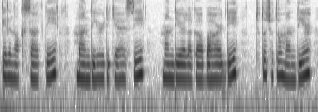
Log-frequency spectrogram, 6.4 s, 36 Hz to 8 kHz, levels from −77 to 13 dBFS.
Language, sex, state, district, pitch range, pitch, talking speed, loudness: Nagamese, female, Nagaland, Kohima, 180-205 Hz, 185 Hz, 120 wpm, -15 LUFS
